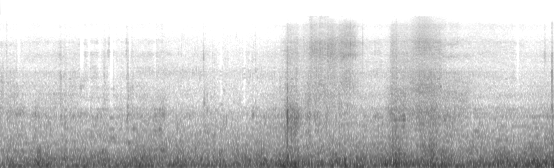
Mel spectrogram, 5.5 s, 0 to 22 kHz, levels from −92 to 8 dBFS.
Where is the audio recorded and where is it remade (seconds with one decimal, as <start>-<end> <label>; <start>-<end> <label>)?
0.0-1.7 remade; 1.7-2.6 recorded; 2.6-5.5 remade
